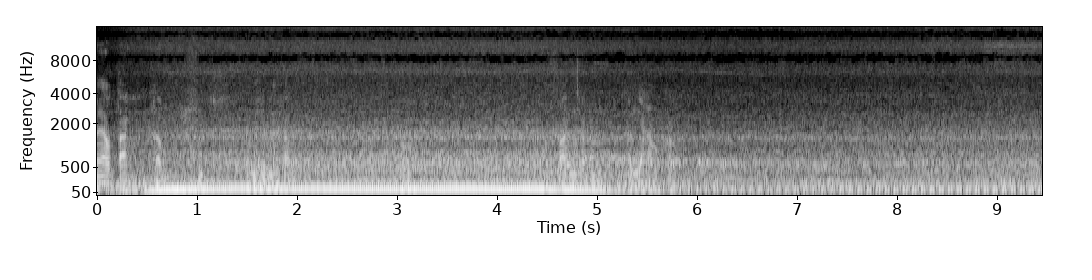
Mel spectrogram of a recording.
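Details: TF08 with an H07D diesel, racing valve springs, turbo and a newly fitted pump, 15 psi mentioned, after bleeding the fuel system. It pulls up to a strong steady drone and settles back to an even idle with no hunting: healthy.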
